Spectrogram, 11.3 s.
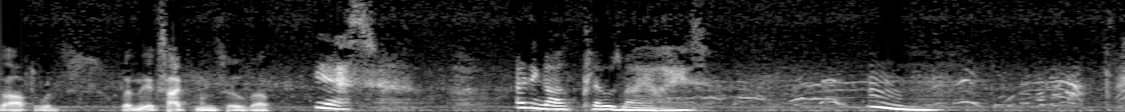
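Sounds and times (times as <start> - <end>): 
speech: 0.0 - 4.0, 5.2 - 7.2, 8.7 - 9.5
children yelling while playing: 6.9 - 11.2.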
